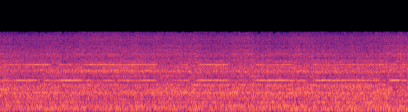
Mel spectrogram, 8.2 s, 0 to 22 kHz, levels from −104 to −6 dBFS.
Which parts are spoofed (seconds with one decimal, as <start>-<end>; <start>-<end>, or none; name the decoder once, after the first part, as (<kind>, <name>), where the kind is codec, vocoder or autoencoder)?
0.0-0.6 (vocoder, BigVGAN v2); 1.4-2.5; 4.0-8.2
